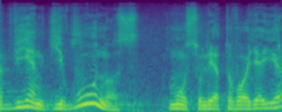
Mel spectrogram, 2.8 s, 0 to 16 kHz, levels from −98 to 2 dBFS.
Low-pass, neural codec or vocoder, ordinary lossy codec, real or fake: 14.4 kHz; vocoder, 44.1 kHz, 128 mel bands every 512 samples, BigVGAN v2; AAC, 64 kbps; fake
